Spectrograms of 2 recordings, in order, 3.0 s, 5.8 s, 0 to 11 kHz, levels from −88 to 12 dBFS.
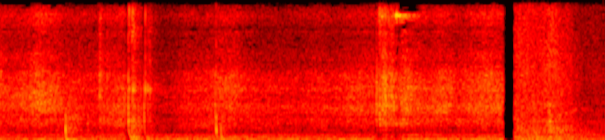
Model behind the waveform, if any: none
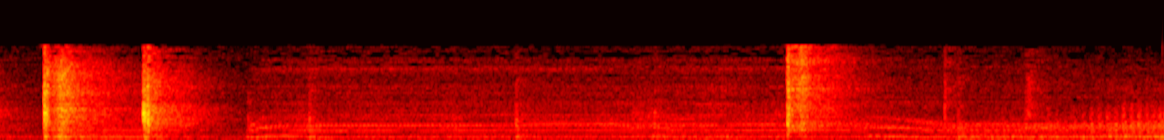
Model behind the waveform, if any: none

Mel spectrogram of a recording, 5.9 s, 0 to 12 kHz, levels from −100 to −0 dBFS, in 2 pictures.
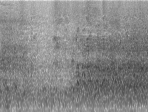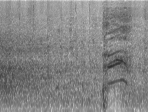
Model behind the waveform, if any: none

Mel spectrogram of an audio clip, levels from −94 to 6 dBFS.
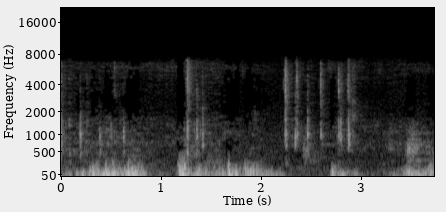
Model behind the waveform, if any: none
